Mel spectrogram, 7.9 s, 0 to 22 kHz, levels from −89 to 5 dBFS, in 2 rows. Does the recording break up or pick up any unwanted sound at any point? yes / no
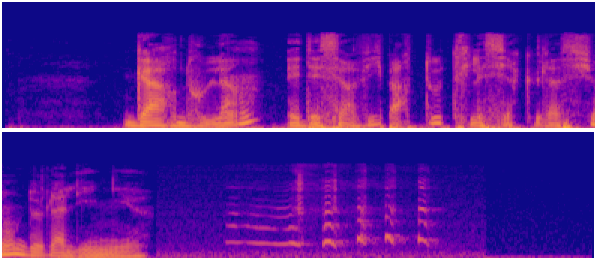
yes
